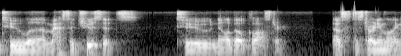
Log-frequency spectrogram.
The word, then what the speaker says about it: Gloucester: When there was the cheese challenge in Quebec, and I think it was Megan who pronounced it Gloucestershire. Gloucestershire? It was Gloucester, yeah.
